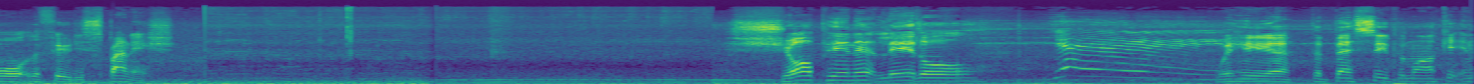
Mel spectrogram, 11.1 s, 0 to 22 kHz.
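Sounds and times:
car engine running at low revs: 0.0s - 7.9s.

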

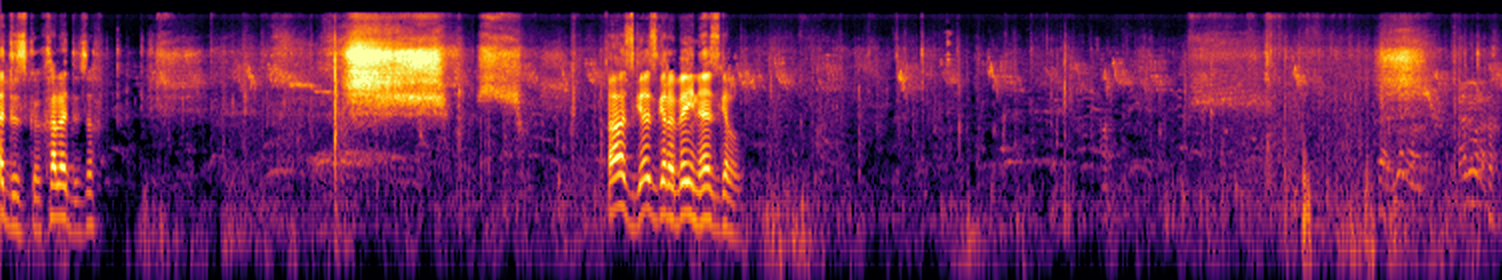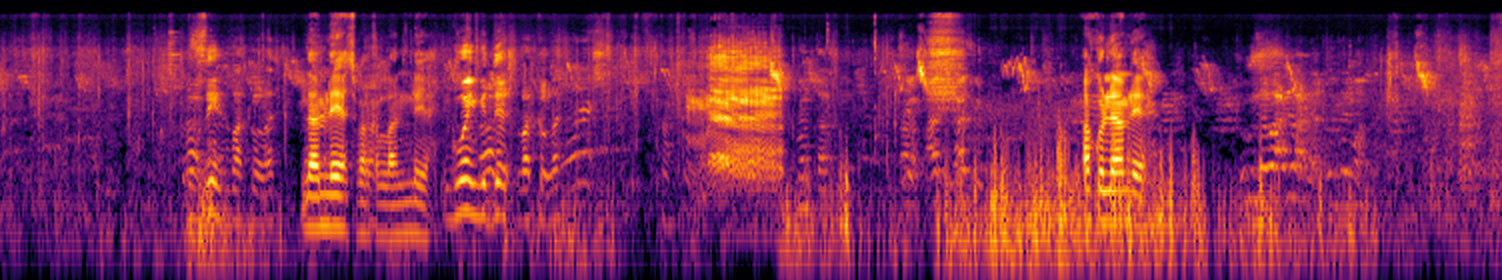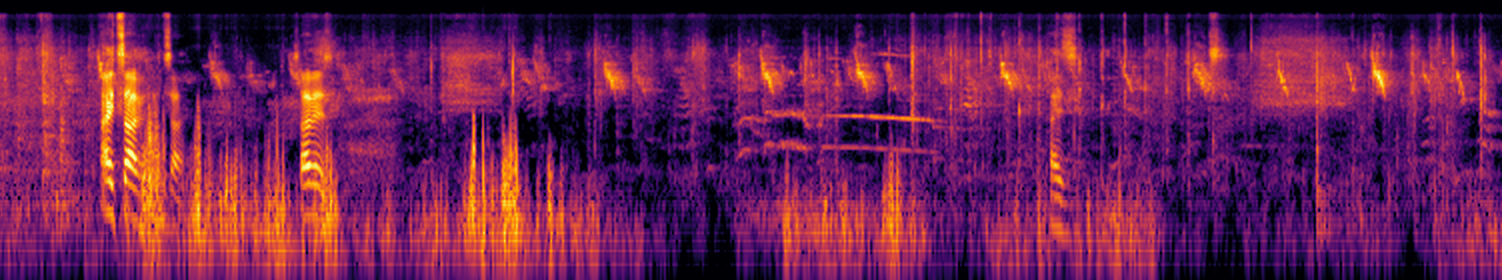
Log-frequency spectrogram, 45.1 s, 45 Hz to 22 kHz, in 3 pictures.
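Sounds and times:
hooves shuffling and knocking: 0.0s - 24.6s, 28.5s - 31.5s, 33.5s - 45.0s
sheep bleating: 21.8s - 22.9s.

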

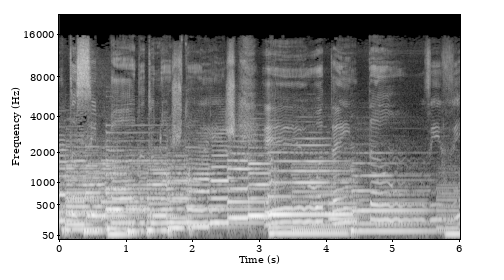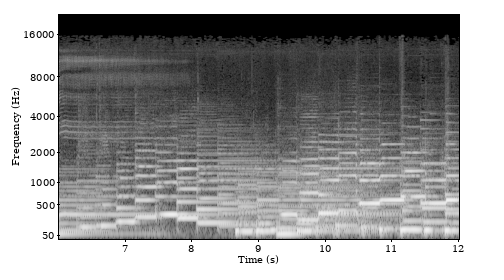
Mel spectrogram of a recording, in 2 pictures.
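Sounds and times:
clarinet melody: 0.0s - 12.0s
double bass notes: 0.0s - 12.0s
grand piano chords: 0.0s - 12.0s.

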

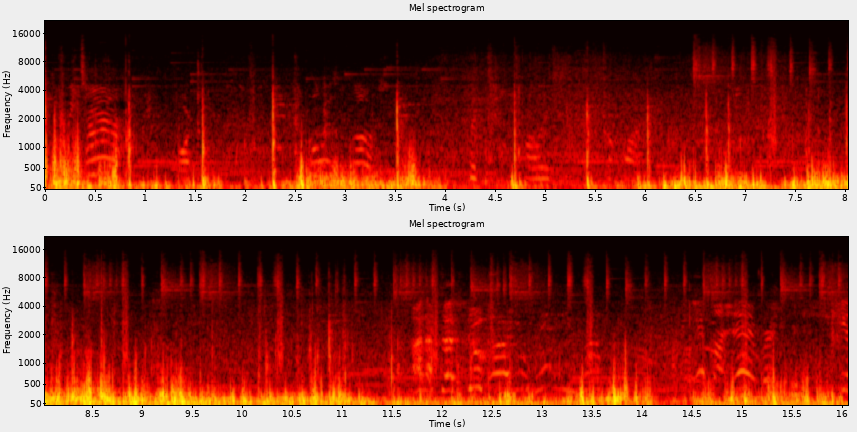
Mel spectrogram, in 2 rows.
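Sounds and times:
basketball bouncing: 10.1s - 12.0s.

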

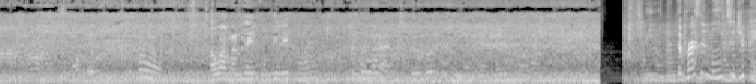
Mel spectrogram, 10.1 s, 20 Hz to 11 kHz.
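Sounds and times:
voices speaking: 0.0s - 10.0s.

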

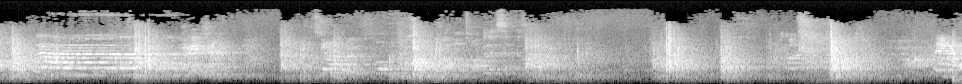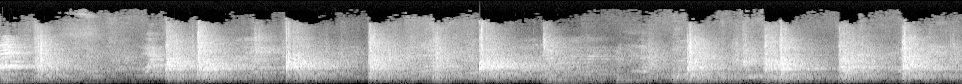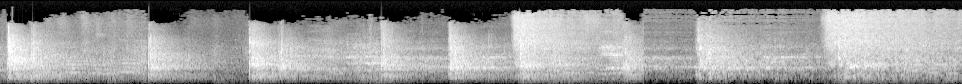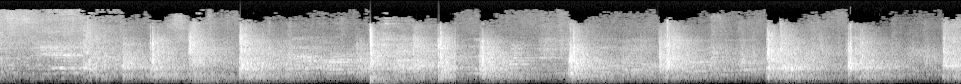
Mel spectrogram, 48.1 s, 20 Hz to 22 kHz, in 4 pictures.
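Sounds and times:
rackets hitting ball: 0.0s - 48.0s.

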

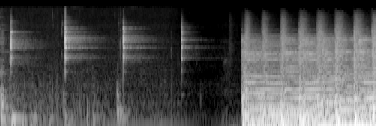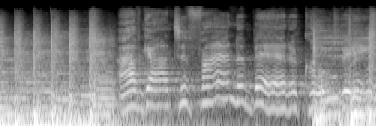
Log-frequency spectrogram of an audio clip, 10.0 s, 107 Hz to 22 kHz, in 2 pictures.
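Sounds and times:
drumsticks clicking together: 0.0s - 2.7s.

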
